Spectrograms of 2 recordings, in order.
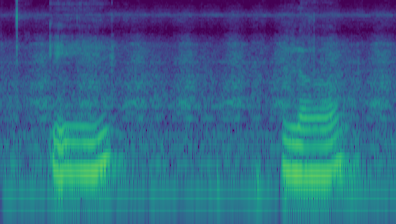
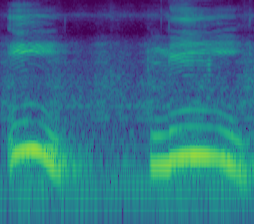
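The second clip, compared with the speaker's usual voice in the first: ई and ली higher and loud; stressed ee; 4 semitones higher, 6 dB louder, much slower than usual. Shown as a demonstration. Teacher to class, stressing the long ई. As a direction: punch the ई in ली hard. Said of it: "ज़्यादा stress दे के बोल रहे हैं".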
